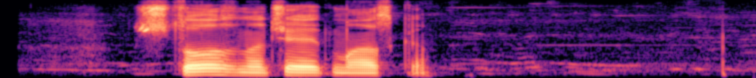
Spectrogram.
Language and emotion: Russian, neutral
